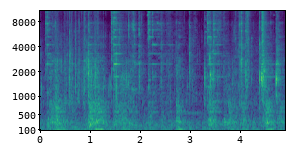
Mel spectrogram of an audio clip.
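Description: A spoon stirs crab masala with coriander leaves and green chillies in a pan, giving irregular metallic clinks and scrapes in uneven bursts, close and moderately loud.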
